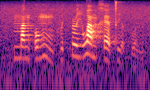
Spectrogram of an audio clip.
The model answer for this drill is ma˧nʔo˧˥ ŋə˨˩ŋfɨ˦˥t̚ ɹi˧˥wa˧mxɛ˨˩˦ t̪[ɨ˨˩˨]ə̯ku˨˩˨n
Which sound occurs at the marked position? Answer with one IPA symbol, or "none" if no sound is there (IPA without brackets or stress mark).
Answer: i˨˩˨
